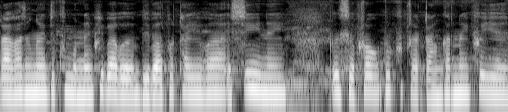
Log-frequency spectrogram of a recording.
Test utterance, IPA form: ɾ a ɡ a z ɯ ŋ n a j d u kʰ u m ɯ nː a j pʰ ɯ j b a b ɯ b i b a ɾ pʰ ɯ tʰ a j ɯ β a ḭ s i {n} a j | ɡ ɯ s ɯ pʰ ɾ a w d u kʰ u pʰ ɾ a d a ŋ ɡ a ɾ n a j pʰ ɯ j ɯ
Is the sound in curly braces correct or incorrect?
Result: correct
